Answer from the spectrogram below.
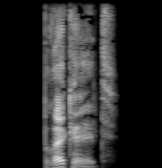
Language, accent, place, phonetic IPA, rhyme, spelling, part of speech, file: German, Germany, Berlin, [ˈbʁœkl̩t], -œkl̩t, bröckelt, verb, De-bröckelt.ogg
- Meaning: inflection of bröckeln: 1. third-person singular present 2. second-person plural present 3. plural imperative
